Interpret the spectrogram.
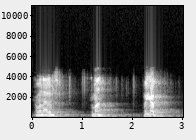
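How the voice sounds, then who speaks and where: Tinny old radio, male actor as menacing henchman, rough slang, mid-pitched, jumpy. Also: steady tone, takes it slowly, natural voice. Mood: rough, mocking. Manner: rough, slangy tough-guy talk. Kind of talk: old-time radio drama acting. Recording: thin, phone-like old radio recording.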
